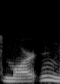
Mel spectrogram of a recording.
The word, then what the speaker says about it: Martin: Nicholas Martin.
